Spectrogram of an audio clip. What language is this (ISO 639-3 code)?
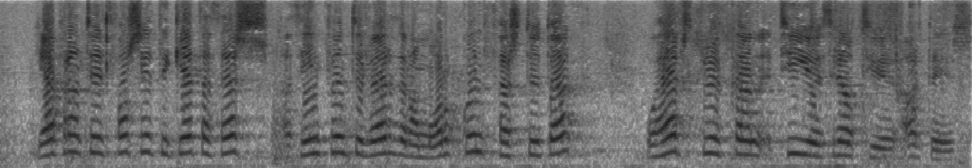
isl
